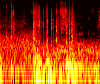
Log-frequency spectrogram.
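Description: Wind rumbling on the microphone, with rustling and knocking from the flimsy shelter.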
